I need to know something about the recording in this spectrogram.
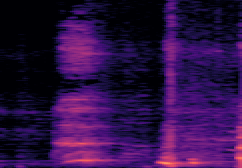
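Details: Hiccups in a person, recorded in cold weather: short abrupt hiccup-like catches with a brief voiced squeak between them.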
